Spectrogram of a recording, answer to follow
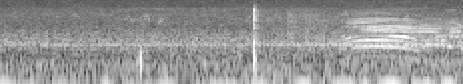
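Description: A cricket ball struck by the bat with one sharp crack a little past a second in. Near the end, high, wavering calls begin from the field.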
